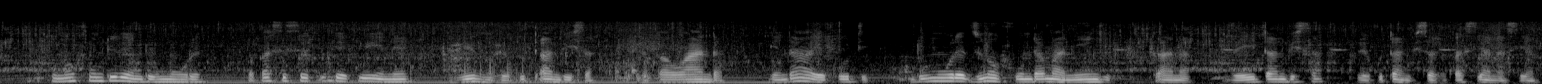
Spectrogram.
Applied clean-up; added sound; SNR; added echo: none; Microwave oven + Toilet flush; 16 dB; none.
